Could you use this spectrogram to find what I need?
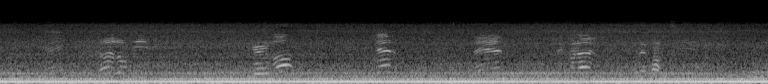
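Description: A young man shouts excitedly over the engine noise.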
